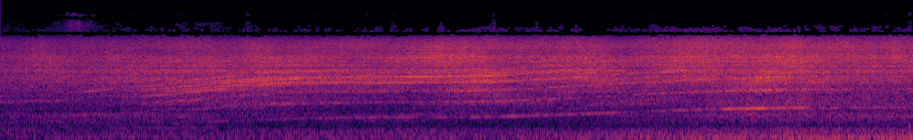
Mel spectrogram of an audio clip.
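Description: Jet airliner's turbofan engines spooling up to full takeoff thrust as the takeoff roll begins: several whines rising in pitch over a low rumble, growing steadily louder.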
